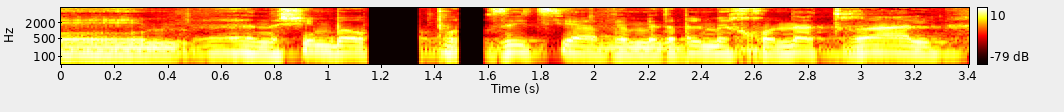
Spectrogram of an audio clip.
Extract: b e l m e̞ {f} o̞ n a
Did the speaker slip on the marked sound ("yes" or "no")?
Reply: yes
